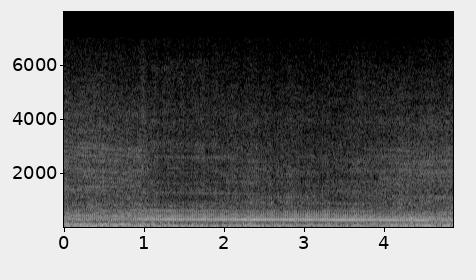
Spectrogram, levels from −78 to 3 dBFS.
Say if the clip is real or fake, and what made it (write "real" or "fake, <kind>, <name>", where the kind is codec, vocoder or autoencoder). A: real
